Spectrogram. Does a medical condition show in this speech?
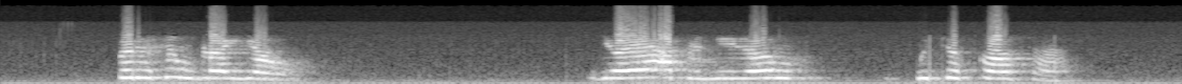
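Yes: Down syndrome; self-described good language.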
